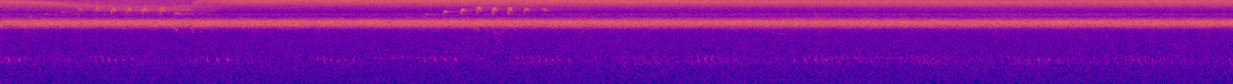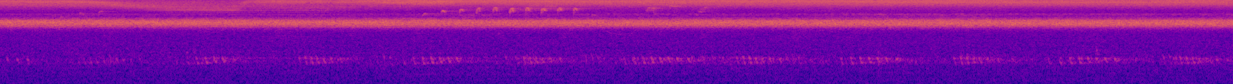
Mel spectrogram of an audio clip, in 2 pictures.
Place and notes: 油茶園, 魚池鄉五城村, Nantou County - Cicada sounds
early morning, Birds and Cicada sounds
